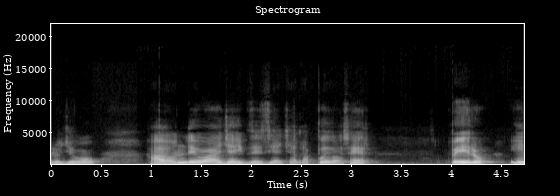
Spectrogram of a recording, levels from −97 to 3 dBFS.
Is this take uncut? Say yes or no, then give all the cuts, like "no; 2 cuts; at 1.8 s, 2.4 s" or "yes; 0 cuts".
no; 1 cut; at 2.0 s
